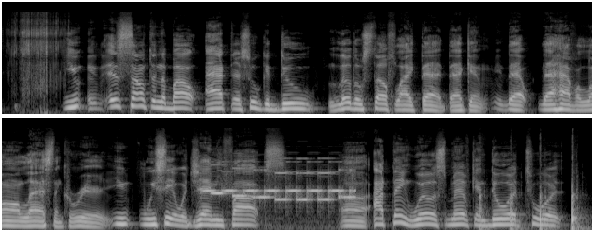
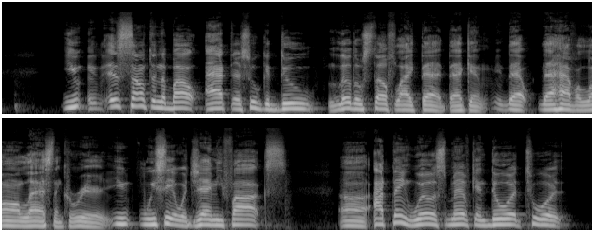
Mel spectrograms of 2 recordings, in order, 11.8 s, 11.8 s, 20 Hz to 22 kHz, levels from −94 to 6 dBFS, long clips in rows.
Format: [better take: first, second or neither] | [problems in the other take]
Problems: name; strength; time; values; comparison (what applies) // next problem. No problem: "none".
second | footsteps; faint; at the start; peak 10 dB below the speech // phone ringing; loud; from 8 to 9.5 s; peak 5 dB above the speech // door banging; noticeable; at 11 s; peak 4 dB below the speech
